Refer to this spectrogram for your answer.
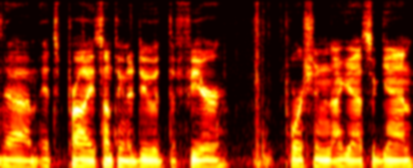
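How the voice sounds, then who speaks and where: Against noticeable background noise, a man talks in a fairly low, monotone voice with flat intonation. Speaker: vlogger sharing recovery from benzo withdrawal. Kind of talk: personal vlog testimony. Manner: fast.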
